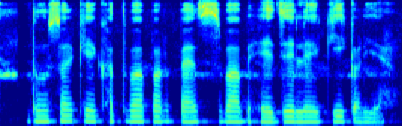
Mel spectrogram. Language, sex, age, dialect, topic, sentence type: Magahi, male, 18-24, Southern, banking, question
